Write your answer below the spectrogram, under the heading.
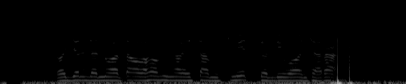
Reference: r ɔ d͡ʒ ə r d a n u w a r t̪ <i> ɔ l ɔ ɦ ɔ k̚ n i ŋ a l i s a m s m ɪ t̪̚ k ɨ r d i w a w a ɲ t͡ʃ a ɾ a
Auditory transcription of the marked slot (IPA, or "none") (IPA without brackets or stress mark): a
